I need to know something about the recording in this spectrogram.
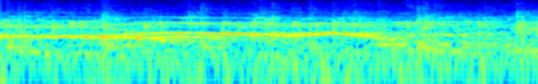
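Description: A person's drawn-out voice: long, held tones that slowly rise and fall, over steady background noise.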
